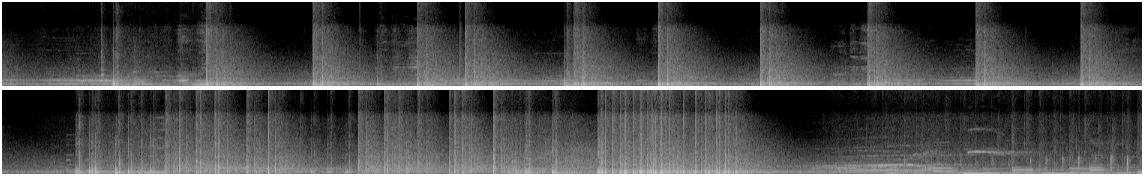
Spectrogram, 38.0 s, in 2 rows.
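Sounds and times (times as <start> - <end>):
rapid crackling firework bangs: 12.6 - 13.6, 20.2 - 32.0.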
